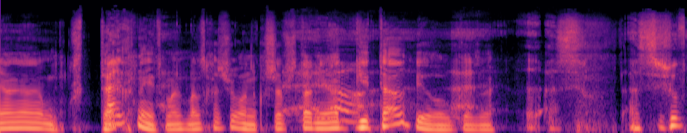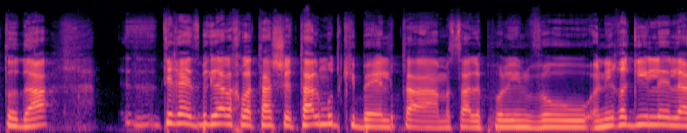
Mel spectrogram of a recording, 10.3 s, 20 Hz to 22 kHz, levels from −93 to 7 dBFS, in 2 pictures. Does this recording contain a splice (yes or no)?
yes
